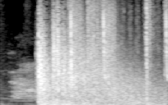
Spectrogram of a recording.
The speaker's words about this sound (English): Along Fortius Secundus, a cannonade split the night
